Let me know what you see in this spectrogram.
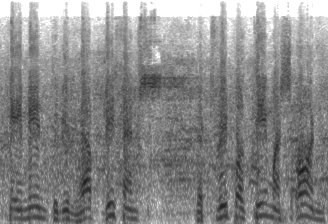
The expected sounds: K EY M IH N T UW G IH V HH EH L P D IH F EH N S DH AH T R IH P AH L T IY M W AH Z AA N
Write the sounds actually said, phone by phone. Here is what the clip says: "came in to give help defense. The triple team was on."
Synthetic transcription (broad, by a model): K EY M IH N T UW G IH V HH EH L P D IH F EH N S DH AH T R IH P AH L T IY M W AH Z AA N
